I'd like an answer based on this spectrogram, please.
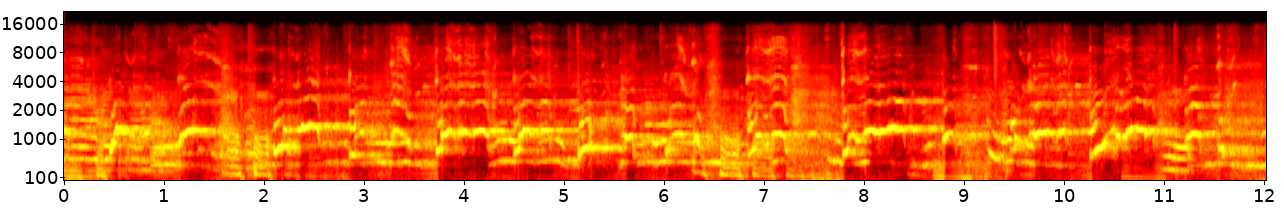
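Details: German Shepherd reunited with its owners, giving excited high whines and yelps that rise and fall in rapid succession, mixed with people's voices and background music.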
